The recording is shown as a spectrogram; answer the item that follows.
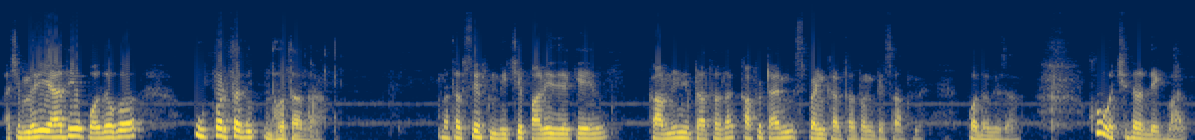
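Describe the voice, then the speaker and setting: A middle-aged man tells his own experiences in a relaxed, conversational way, often retelling conversations with "I said". His voice is dark and mellow. The recording sounds dull and lo-fi. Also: medium pitch, pauses often. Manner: conversational, retells dialogue with frequent "I said". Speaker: podcast host telling his own experiences. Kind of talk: casual personal storytelling.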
